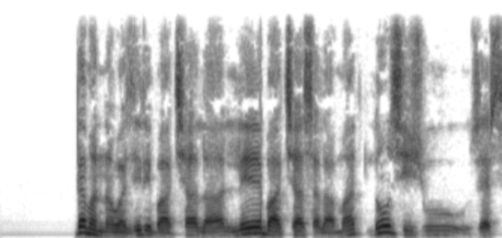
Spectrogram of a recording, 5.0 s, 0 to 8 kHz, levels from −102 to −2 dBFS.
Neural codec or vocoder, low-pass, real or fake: none; 7.2 kHz; real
